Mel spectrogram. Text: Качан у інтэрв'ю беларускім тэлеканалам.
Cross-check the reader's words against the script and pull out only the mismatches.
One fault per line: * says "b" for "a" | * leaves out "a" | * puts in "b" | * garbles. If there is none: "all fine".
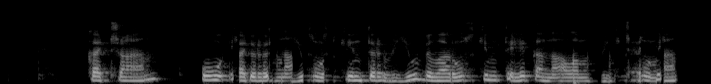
* garbles
* garbles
